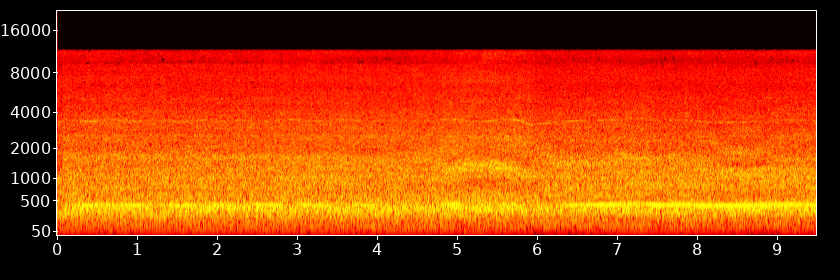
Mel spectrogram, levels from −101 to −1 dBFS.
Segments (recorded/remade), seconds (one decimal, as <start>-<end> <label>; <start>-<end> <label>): 0.0-2.5 recorded; 2.5-5.3 remade; 5.3-9.5 recorded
